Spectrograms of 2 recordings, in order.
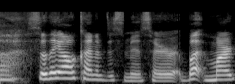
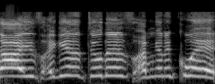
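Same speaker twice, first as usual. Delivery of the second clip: very high, tearful crying voice; 13 semitones higher, 3 dB louder than usual. Retelling a cast member quitting while crying: imitating someone crying. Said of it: "she cries more".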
